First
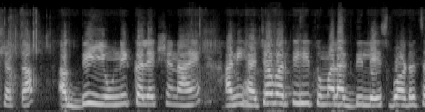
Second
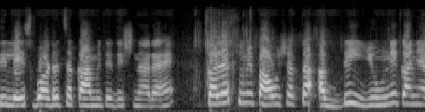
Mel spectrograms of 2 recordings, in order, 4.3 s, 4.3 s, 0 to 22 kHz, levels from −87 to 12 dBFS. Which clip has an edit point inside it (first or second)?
second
